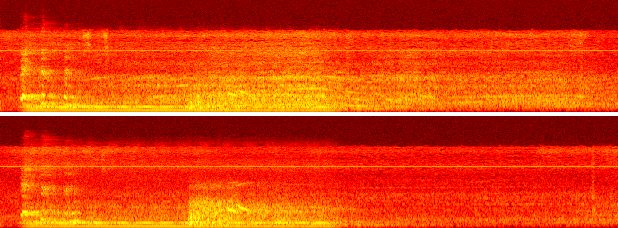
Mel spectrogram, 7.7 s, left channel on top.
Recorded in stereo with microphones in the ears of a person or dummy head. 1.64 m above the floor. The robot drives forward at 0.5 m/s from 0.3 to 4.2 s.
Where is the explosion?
60° right (ahead or behind), 0.5 m; by 5.6 s 25° right (ahead or behind), 1.1 m.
